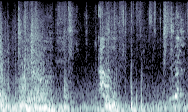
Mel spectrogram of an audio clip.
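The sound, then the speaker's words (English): A person slams hard into a door with a loud thud and rattle, followed by a few scuffling knocks and shuffling noises as things settle. “It looked real painful when you slammed into it.”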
